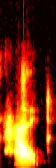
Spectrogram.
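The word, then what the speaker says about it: Houck: was a rained or I always say it wrong Brooks Hal there we go he was AR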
